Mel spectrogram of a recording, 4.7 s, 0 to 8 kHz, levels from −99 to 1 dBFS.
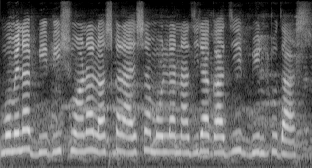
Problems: none marked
